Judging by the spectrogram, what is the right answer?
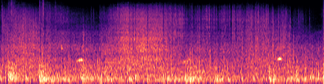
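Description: Large fireworks display: many shell bursts and crackles overlapping into a steady, unbroken barrage.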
